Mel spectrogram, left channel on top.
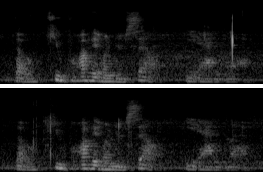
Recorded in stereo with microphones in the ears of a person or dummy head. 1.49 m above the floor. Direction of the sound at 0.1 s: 65° left (ahead or behind).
